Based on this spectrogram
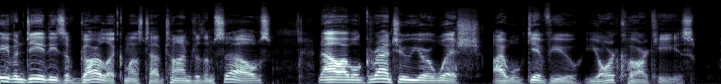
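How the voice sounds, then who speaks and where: A man puts on a booming character voice of fairly low pitch, going at a moderate pace in a very clean recording with a silent background. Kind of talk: comic overacting of a booming deity. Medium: read story. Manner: grandiose, commanding.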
